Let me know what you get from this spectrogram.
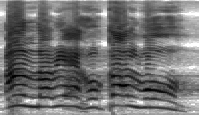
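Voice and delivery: high, loud, slow jeering shout; mocking yell. Boys jeering at the prophet, loud slow taunt. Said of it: "le empezaron a gritar".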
